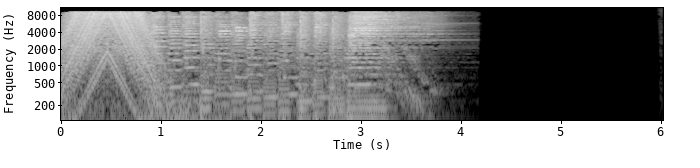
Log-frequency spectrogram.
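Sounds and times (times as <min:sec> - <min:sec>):
music played on radio with swooping rise-and-fall sweep: 0:00.0 - 0:04.0.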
